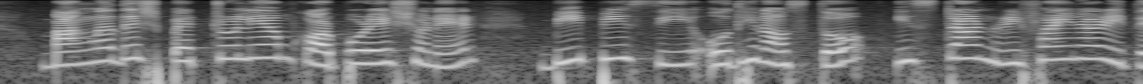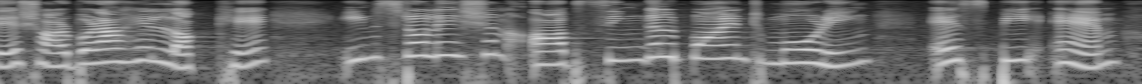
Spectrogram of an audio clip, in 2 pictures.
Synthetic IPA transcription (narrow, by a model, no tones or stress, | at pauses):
baŋlad̪eʃpeʈɾoliamkɔɾpoɾeʃoneɾ | bipisiod̪ʱinɔst̪oisʈanɾifajnaɾit̪eʃɔɾboɾaɦeɾlokʰːeinsʈoleʃonɔbsiŋɡelpɔeɳʈmoɾiŋ | espiʔem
